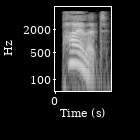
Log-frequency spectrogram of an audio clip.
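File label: "pilot", American English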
